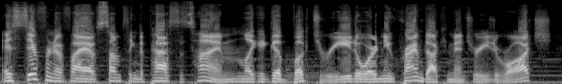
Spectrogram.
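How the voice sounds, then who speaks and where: A man's voice: medium pitch, brisk, bright, forceful tone, soft background music, natural voice. A man reading the thoughts and lines of a bored teenage girl who sneaks out at night. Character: restless, sneaky teenage girl, detective's daughter.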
